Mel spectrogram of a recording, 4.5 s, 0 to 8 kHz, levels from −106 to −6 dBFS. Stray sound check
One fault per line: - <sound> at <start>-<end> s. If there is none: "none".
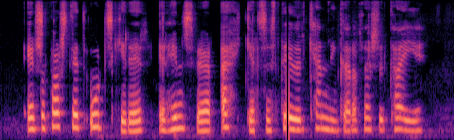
- dropout at 2.9-2.9 s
